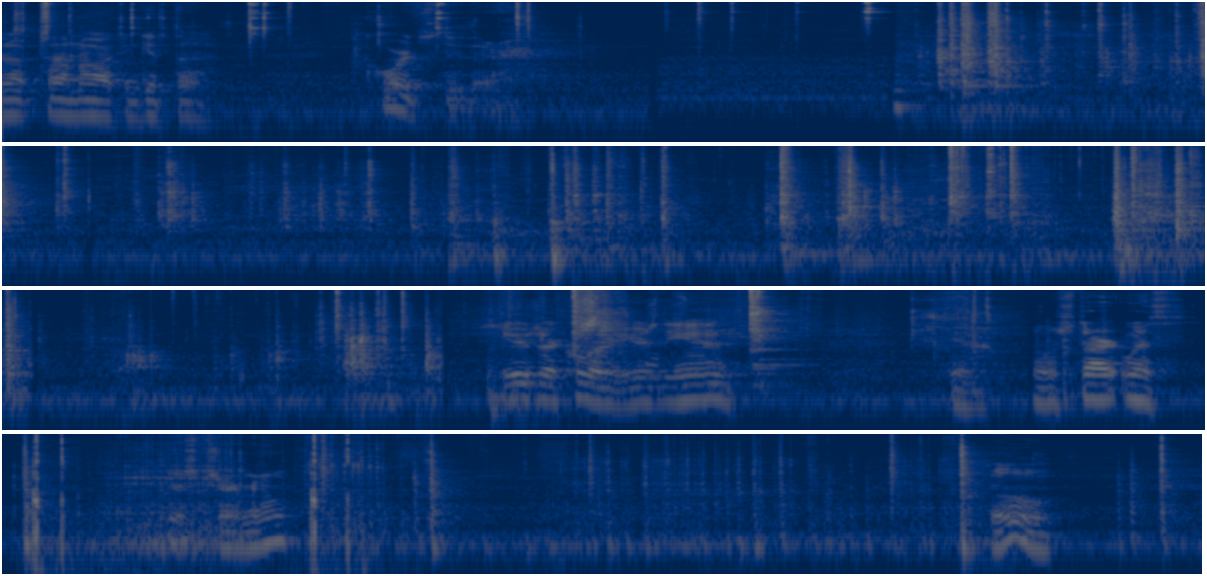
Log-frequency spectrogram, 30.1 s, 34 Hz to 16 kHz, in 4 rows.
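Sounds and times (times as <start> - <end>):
metal tools clinking: 0.0 - 1.9.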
